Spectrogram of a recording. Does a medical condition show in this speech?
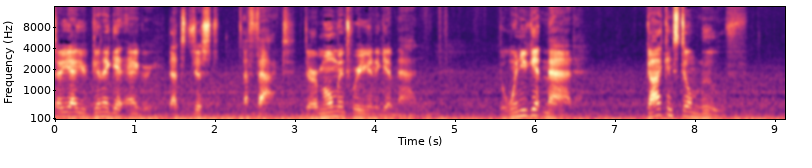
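No.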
